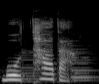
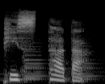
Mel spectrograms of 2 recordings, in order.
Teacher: 人仔咧黐住▁H▁音嘅時候咧，佢會變成▁T▁音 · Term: 有氣音法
